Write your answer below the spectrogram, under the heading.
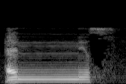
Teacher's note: النون رقيقة لا تأخذ تفخيم الصاد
